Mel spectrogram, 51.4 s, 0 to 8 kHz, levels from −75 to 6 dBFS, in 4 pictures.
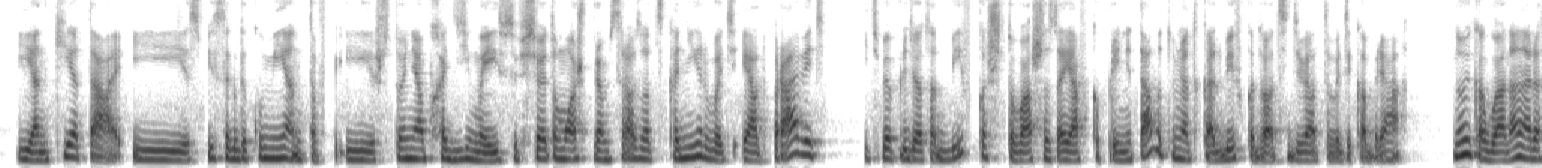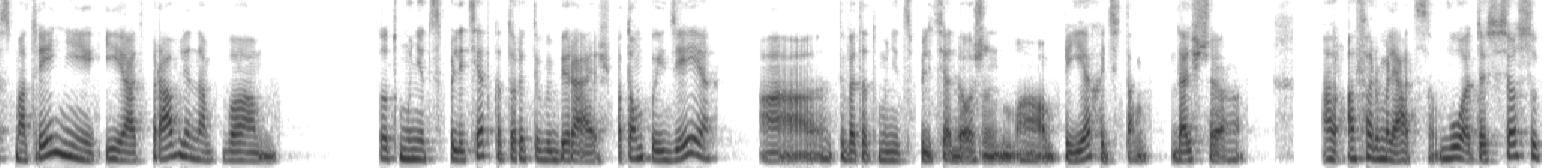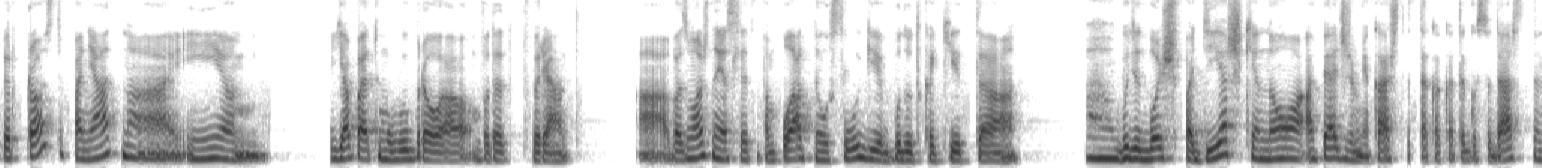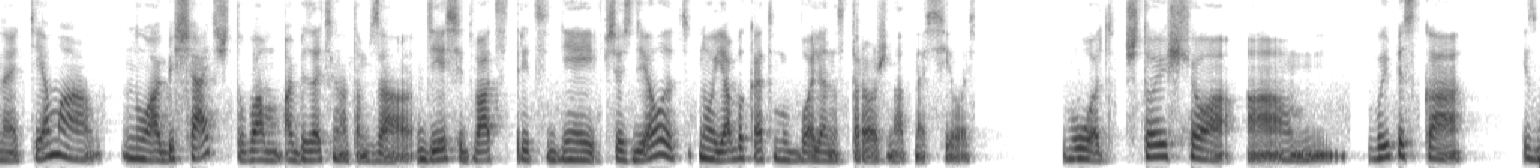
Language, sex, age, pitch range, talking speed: Russian, female, 20-39, 160-220 Hz, 140 wpm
